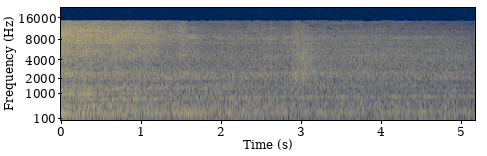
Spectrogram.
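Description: Departing commuter train of VB2N double-deck coaches hauled by a BB 7600 electric locomotive pulling away, its rolling rumble and steady hum fading as it recedes.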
